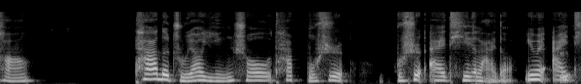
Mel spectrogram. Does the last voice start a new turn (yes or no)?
no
